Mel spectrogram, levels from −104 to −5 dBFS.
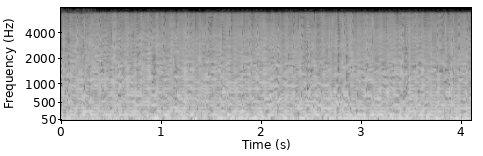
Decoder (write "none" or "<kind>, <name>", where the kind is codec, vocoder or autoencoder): vocoder, BigVGAN v2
